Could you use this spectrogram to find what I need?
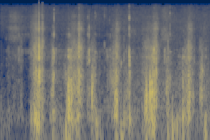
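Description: A person bites and chews a crisp apple, making a rapid, irregular run of many loud, sharp crunches with no talk.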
